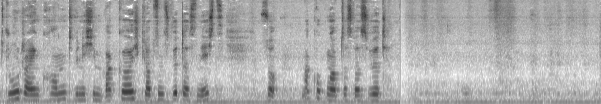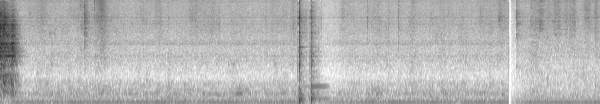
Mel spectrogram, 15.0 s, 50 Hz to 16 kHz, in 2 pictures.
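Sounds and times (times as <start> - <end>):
kitchen appliance humming: 0.0 - 15.0.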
